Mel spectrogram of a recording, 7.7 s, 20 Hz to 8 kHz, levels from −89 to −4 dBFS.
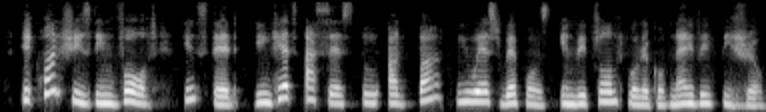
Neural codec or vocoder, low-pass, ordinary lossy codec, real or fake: codec, 16 kHz, 0.5 kbps, FunCodec, trained on LibriTTS, 25 frames a second; 7.2 kHz; none; fake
